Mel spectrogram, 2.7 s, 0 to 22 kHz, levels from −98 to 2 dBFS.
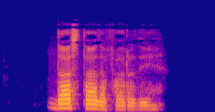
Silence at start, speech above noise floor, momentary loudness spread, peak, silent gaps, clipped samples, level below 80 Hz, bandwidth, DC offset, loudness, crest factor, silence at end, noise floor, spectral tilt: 0.6 s; 68 dB; 15 LU; 0 dBFS; none; under 0.1%; -70 dBFS; 9.4 kHz; under 0.1%; -20 LUFS; 22 dB; 0.7 s; -88 dBFS; -5 dB/octave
